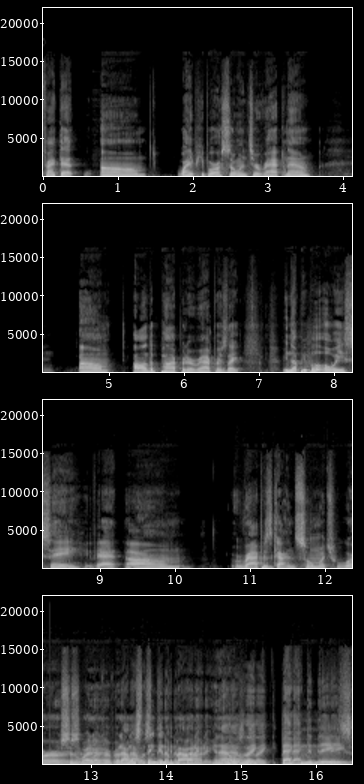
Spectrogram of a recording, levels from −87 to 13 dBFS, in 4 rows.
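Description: At 12.45 s, just after "has gotten so much", a doubled audio track begins abruptly and runs to the end: a second full-band copy trails about 150 ms behind, roughly 5 dB quieter, most likely from a slower capture path. The spectrogram shows every onset repeated.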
